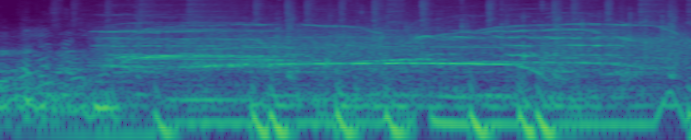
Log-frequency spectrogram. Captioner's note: audience cheering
